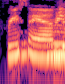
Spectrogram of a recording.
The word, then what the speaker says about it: Rhysand: And Rice, is it? How do you say his name? Rice, Reese, Reese, Reese Rhysand, is, yeah.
